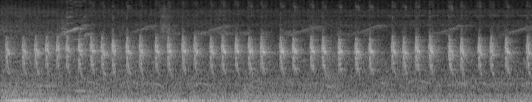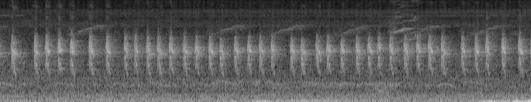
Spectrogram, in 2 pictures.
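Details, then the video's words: Yellow-vented bulbul giving a fast, steady chatter of bright mid-pitched notes, with thin rising whistles above and low traffic rumble beneath. "เสียงนกปรอดหน้านวลก้นเหลือง Yellow vented Bulbul"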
